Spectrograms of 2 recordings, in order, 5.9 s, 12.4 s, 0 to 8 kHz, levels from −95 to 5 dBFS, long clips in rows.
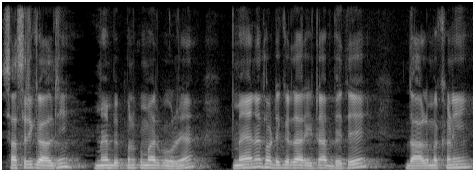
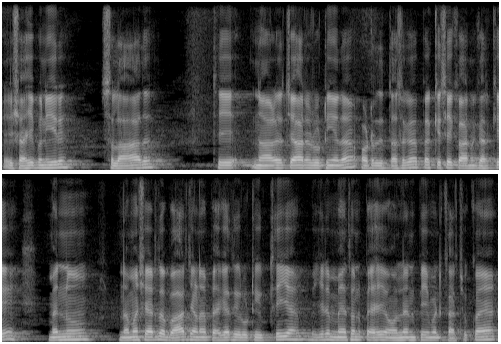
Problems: constant background noise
